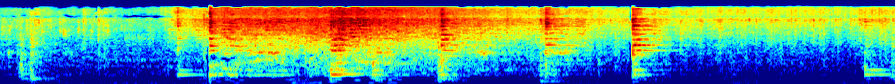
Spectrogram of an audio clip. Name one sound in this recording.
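Hot spices sizzle as they are poured into a simmering pot.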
